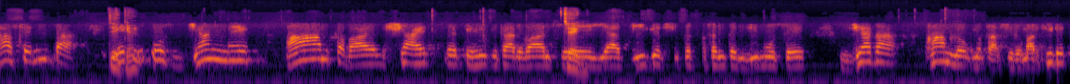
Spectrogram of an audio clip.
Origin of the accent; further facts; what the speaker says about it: Mardan, Khyber Pakhtunkhwa, Pakistan; اب جب میں خود مردان کا ہوں، جب میں مردان جاتا ہوں، وہاں لوگوں سے ملتا ہوں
